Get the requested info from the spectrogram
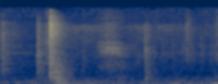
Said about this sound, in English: You see, I closed my office door.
